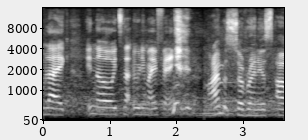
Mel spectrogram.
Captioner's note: laughs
